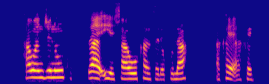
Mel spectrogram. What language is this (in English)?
Hausa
